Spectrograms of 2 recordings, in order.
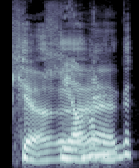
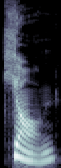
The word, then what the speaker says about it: Keoghan: Barry Keoghan.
